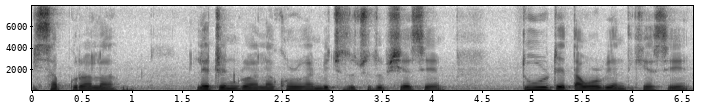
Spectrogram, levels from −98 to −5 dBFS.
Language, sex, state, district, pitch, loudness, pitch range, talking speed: Nagamese, male, Nagaland, Dimapur, 115 Hz, -18 LUFS, 110-125 Hz, 135 wpm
